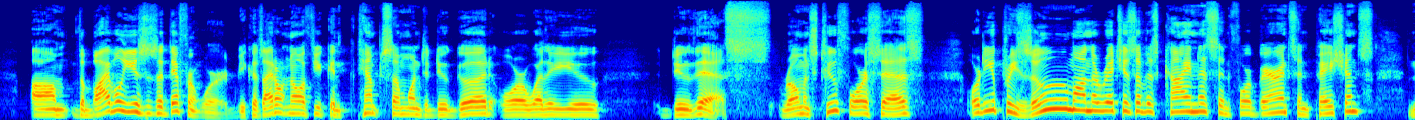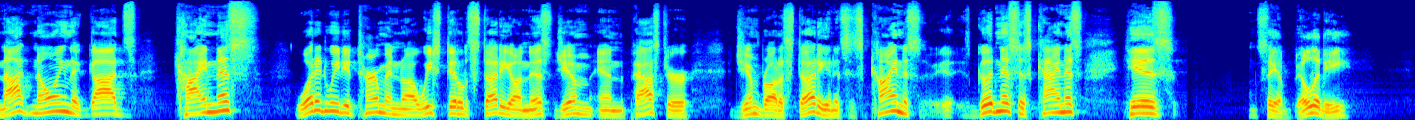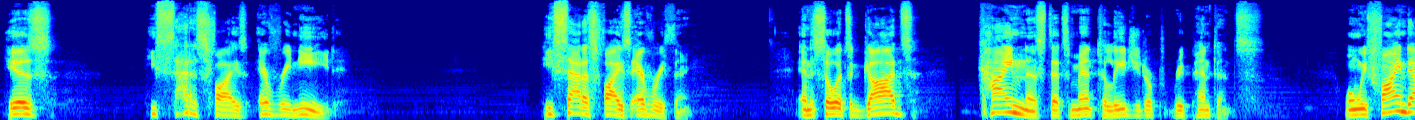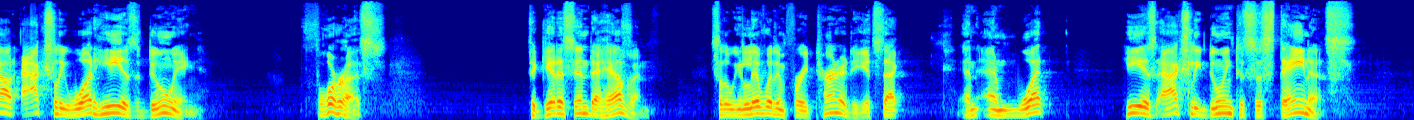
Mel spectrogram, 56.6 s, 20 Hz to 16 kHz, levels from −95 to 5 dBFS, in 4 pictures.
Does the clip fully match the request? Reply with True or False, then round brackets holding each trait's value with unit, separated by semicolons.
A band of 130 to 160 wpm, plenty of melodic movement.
True (145 wpm; 7.2 semitones)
